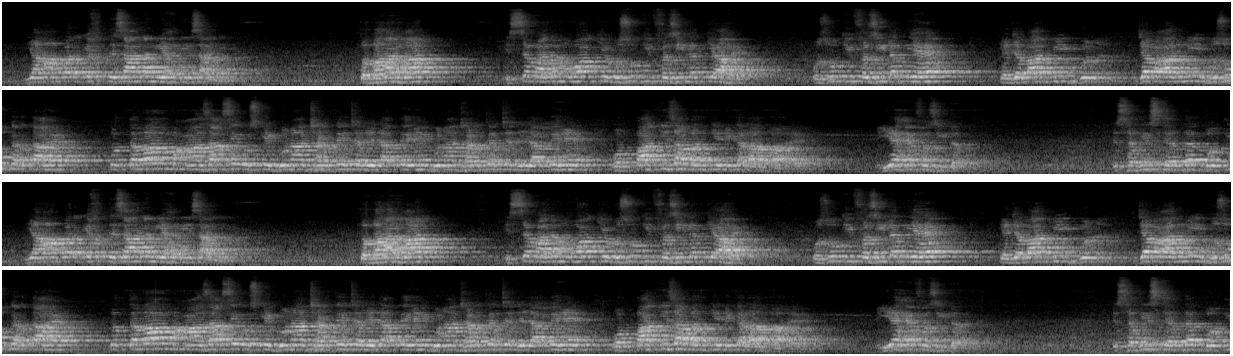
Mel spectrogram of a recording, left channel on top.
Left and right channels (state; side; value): normal; both; correlation 0.51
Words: یہاں پر اختصاراً یہ حدیث آئی۔ تو بہرحال اس سے معلوم ہوا کہ وضو کی فضیلت کیا ہے۔ وضو کی فضیلت یہ ہے کہ جب آدمی وضو کرتا ہے تو تمام اعضاء سے اس کے گناہ جھڑتے چلے جاتے ہیں، گناہ جھڑتے چلے جاتے ہیں، وہ پاکیزہ بن کے نکل آتا ہے، یہ ہے فضیلت۔ اس حدیث کے اندر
